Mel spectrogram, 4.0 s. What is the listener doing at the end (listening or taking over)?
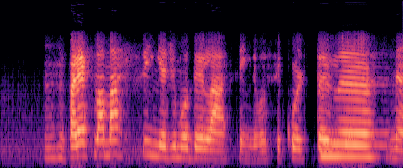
taking over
